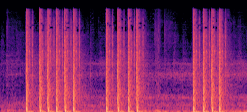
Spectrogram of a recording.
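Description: Gunfire in DayZ, three quick bursts of five or six sharp, evenly spaced shots each, separated by short pauses, loud and fairly close with no voices over them.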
